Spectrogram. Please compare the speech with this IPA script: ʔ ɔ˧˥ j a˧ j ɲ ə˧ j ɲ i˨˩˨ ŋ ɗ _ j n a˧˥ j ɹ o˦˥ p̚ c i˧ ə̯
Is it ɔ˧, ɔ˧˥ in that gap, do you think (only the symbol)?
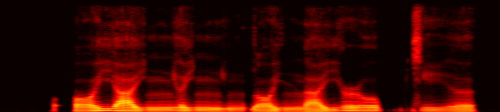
ɔ˧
